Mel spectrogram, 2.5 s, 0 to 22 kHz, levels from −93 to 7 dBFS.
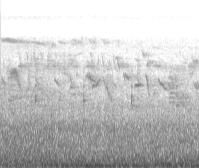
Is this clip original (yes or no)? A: no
